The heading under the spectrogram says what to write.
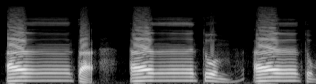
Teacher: Ikfa itu membaca antara izhar dan Idam maka maka di sini nunnya kita samarkan ke huruf ta langsung seakan-akan kita melafalkan huruf ta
